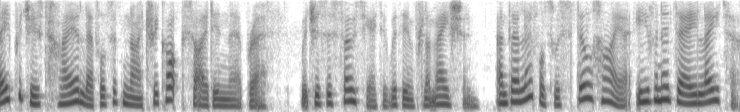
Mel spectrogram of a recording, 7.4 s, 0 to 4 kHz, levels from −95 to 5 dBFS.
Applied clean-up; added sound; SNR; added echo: neural mask model Resemble Enhance denoiser.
